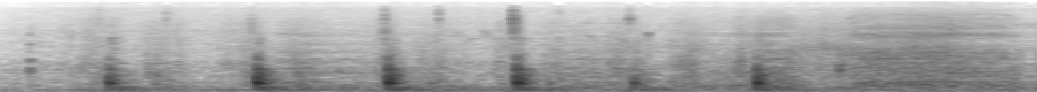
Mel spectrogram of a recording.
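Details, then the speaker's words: Freightliner Columbia during a full PM service, U-joint by the carrier (hanger) bearing checked before greasing: shaft rocked by hand gives six dull clunks about two per second, showing play. A bad U-joint is suspected, not confirmed. "We might have a bad U-joint there. Always check them before you grease them, because once you fill them up with grease, you can take the play out of it."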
